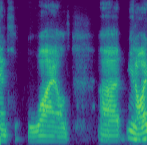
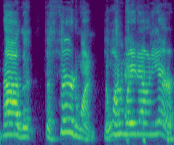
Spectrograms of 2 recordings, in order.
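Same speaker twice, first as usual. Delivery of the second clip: high, teasing correction; mock helpful; 9 semitones higher than usual. Player needling the coach about his chins, high and teasing. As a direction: pitch it up as if helpfully pointing.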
